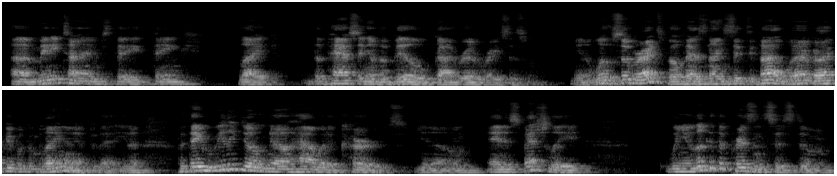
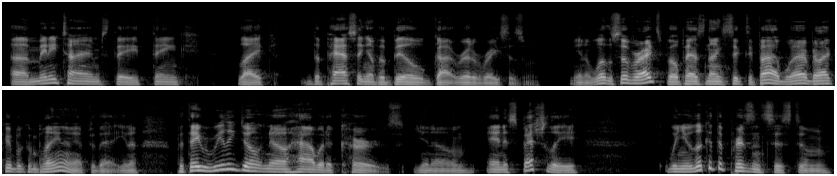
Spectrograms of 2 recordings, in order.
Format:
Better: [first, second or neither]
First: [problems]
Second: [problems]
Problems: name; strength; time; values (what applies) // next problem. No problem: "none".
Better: second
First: off-mic speech; far // room echo; slight; dies away in 0.4 s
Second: none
